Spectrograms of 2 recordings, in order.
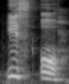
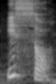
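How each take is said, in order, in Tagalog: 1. Magkahiwalay ang katinig at patinig. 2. Diretsong nakadikit ang katinig sa patinig. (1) "instead na is o" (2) "Ang kanyang magiging pronunciation ay iso"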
